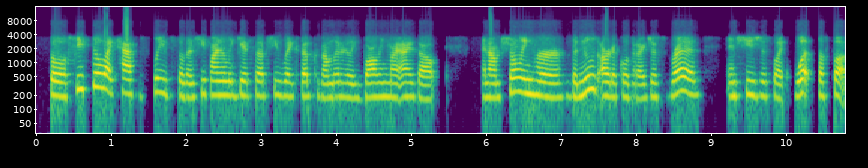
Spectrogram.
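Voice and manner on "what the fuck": mock furious outburst. Recounting showing someone bad news, the speaker acts out her reaction: imitating an angry outburst. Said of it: "she's so pissed off".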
